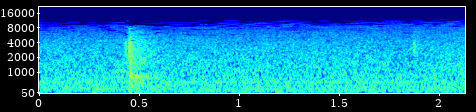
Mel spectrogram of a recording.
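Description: Computer mouse clicks: a sharp click about half a second in and a faint one near the end, over steady room hiss.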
